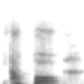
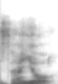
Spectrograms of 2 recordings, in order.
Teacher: vokal A sering berubah menjadi O ataupun e taling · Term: dialek Kelantan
